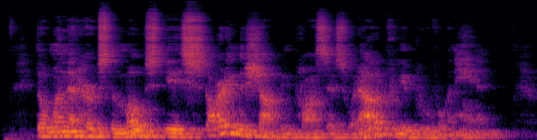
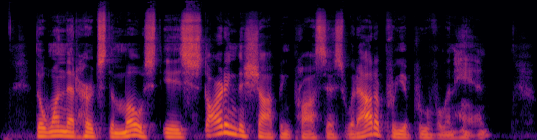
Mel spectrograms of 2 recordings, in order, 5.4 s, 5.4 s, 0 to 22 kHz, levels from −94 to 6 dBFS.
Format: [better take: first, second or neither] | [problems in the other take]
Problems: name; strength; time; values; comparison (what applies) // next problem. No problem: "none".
second | off-mic speech; far // room echo; slight; dies away in 0.5 s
